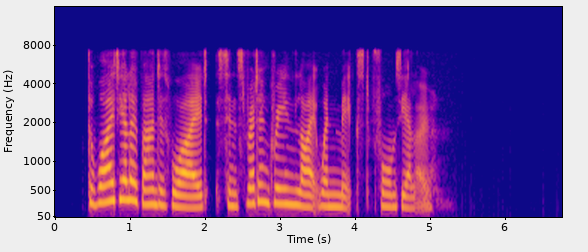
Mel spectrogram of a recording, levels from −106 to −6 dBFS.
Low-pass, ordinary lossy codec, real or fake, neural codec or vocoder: 7.2 kHz; none; real; none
